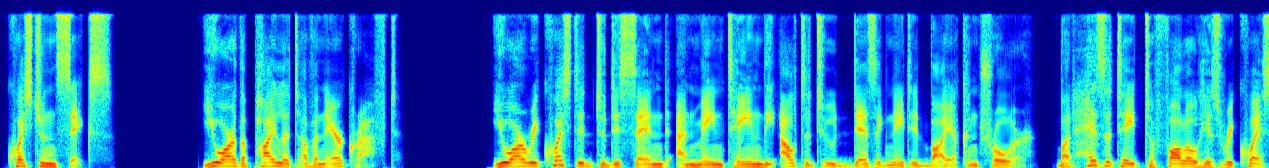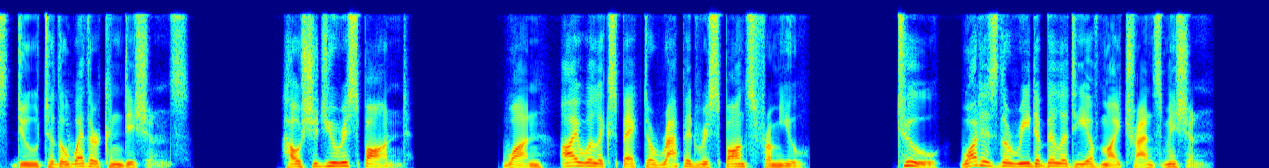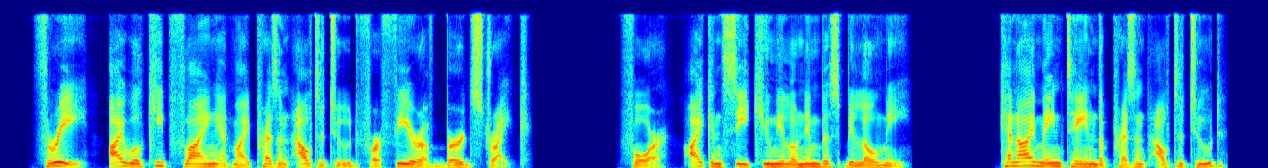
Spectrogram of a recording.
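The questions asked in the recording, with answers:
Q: How should you respond?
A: 4: I can see cumulonimbus below me. Can I maintain the present altitude?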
